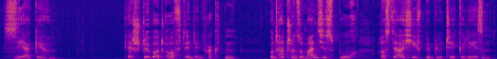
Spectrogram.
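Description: Soft-spoken woman reading a story. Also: mid-range voice, lively intonation, unhurried, slightly rough. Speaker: narrator. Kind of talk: storybook narration.

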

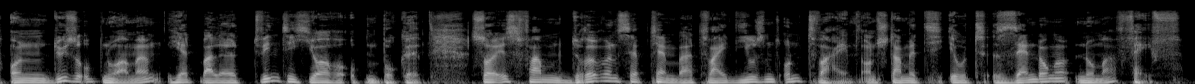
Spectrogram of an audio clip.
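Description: Deep voiced guy hosting a radio show, dry studio sound, calm and explaining. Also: no echo. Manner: calm, explanatory, translating a poem line by line. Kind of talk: radio presentation, partly in dialect.

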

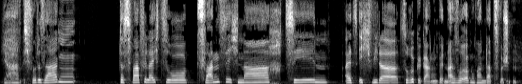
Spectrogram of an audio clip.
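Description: In an improvised audio drama, a woman plays a chatty, gossipy male supervisor at a military base who rambles and hesitates while pointing at a colleague, clearly eager to accuse. Her mid-range voice keeps a steady tone and moves slowly.

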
